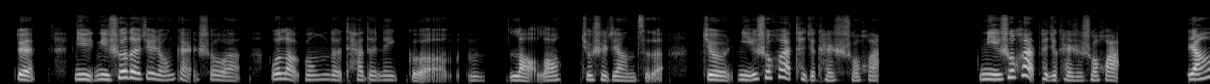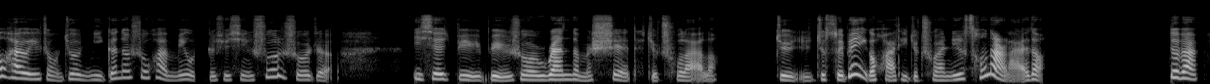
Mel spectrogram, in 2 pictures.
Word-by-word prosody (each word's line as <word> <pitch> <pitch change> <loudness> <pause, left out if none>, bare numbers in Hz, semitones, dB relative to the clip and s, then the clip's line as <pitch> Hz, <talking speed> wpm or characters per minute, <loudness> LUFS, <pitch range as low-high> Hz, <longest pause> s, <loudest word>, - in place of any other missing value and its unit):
对， - - +7 0.4
你 235 -1 +3
你 230 +1 +3
说 305 +8 +6
的 295 -3 +7
这 265 0 0
种 215 -1 -3
感 - - -3
受 215 -1 -4
啊， 180 -2 -5 0.3
我 250 - +3
老 245 -4 +2
公 220 +1 -6
的 210 -2 -3
他 210 - -3
的 205 -1 -5
那 205 0 -6
个， - - -2 0.4
嗯， 190 -2 -11 0.2
姥 185 -3 +2
姥， 200 +3 -1 0.2
就 210 - -1
是 210 -2 -1
这 195 - -1
样 175 -2 -3
子 - - -7
的， - - -4 0.4
就 210 -4 +5
你 215 -2 0
一 230 - +3
说 300 +4 +2
话， 335 +3 +4
她 - - -5
就 - - -5
开 - - -4
始 - - -3
说 - - -4
话。 - - -3 1.0
你 240 0 +3
一 230 - +6
说 325 +7 +5
话 415 +3 +8
她 250 - -3
就 210 - -1
开 195 -3 -2
始 185 - -6
说 195 +1 -2
话， - - +2 0.7
然 240 0 +9
后 360 +8 +1
还 295 -4 +4
有 270 - +4
一 245 -1 -1
种 210 -8 -10
就 245 +6 -4
是 230 - -3
你 205 +1 -9
跟 265 +6 -4
她 310 - -4
说 315 -1 -8
话 305 - -3
没 200 0 -9
有 225 -3 -5
持 190 - -10
续 205 +1 -8
性， 210 -1 -7
说 345 +10 -4
着 370 - -5
说 215 -8 -5
着， - - -7 0.8
一 250 - -5
些 245 +1 +2
比 205 -4 -2
比 195 0 +1
如 175 - -2
说 210 +1 -1
random 220 -2 +3
shit 200 - 0 0.2
就 - - -6
出 - - -6
来 - - 0
了， - - -8 0.6
就 205 -2 +1 0.2
就 220 +5 -4
随 430 - +1
便 440 +3 +4
一 - - -3
个 205 - +3
话 190 -4 -1
题 195 0 -8
就 190 - -5
出 190 - -7
来 195 - -1
了， - - -8
你 210 - -2
是 245 - 0
从 335 +8 -3
哪 430 - +8
儿 - - +1
来 - - -1
的 - - 0 1.3
对 320 - +5
吧， 280 -5 +5
220 Hz, 275 characters per minute, -25 LUFS, 200-255 Hz, 1.3 s, 然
